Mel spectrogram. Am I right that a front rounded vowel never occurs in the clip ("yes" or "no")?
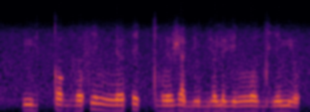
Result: no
